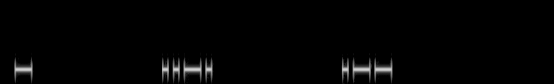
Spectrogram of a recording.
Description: Morse code, heard as a keyed tone, about 22 wpm, spaced as for 6 wpm, 700 Hz. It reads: TFW
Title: USA Call Signs - 5 Characters - 8x Character Spacing - 22wpm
